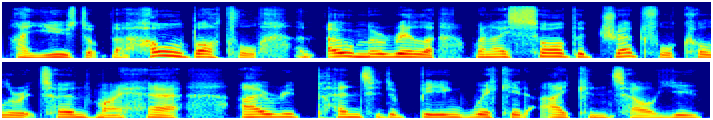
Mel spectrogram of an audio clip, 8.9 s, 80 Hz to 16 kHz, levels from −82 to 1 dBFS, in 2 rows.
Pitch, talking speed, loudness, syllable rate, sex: 165 Hz, 190 wpm, -19 LUFS, 4.9 syllables/s, male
